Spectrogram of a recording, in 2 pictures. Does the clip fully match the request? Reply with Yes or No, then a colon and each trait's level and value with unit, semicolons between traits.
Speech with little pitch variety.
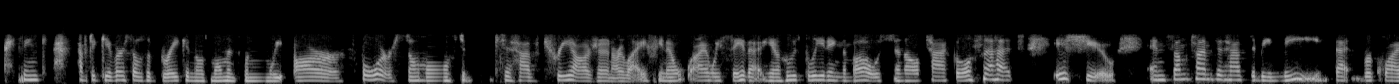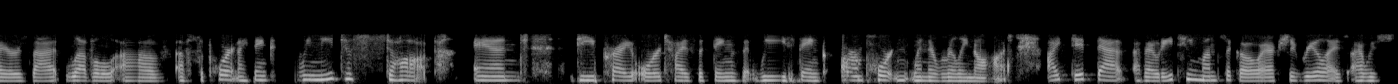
No: average, 3.0 semitones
